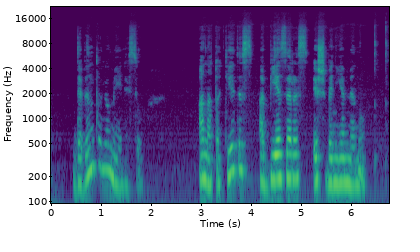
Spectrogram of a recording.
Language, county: Lithuanian, Marijampolė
